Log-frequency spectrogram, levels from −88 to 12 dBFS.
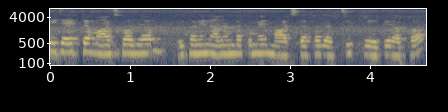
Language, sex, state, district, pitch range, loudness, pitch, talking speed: Bengali, female, West Bengal, Jalpaiguri, 200-230 Hz, -15 LUFS, 220 Hz, 155 wpm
